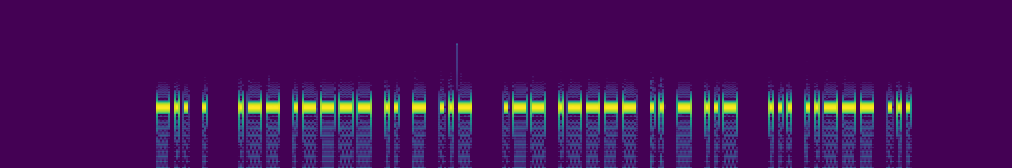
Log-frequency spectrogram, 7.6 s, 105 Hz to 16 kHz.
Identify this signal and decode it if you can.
Morse code, heard as a keyed tone, about 36 wpm, 690 Hz. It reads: DE W1ITU W1ITU S2S
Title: SOTA QSO Practice 35wpm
